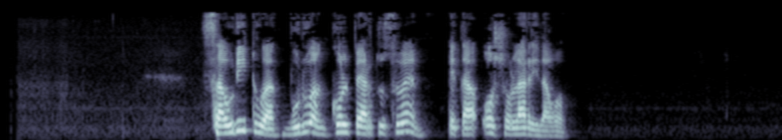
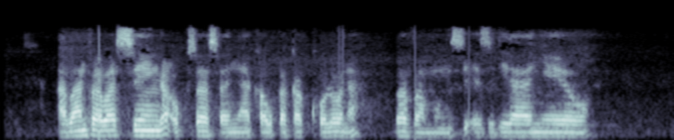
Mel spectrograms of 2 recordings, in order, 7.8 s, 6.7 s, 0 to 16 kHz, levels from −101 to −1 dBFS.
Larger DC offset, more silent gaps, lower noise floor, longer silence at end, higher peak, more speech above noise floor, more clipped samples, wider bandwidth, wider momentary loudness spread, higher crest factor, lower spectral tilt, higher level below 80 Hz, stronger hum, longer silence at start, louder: neither; neither; first, -83 dBFS vs -70 dBFS; first, 2.2 s vs 0.85 s; about the same, 0 dBFS vs -2 dBFS; first, 64 dB vs 53 dB; neither; first, 11.5 kHz vs 7.8 kHz; about the same, 12 LU vs 13 LU; first, 22 dB vs 16 dB; about the same, -4.5 dB/octave vs -4.5 dB/octave; second, -72 dBFS vs -58 dBFS; neither; first, 2.05 s vs 0.55 s; second, -20 LUFS vs -17 LUFS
